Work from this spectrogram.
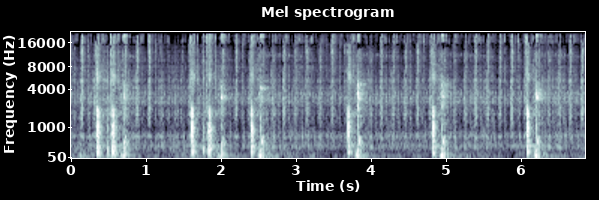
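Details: New, unadjusted OKMO Retrol B02 miniature petrol hit-and-miss engine, just restarted by hand, on 25:1 shellite with Marvel's Mystery Oil: irregular groups of sharp light clacks, under one beat a second, firing then coasting. Normal hit-and-miss running.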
